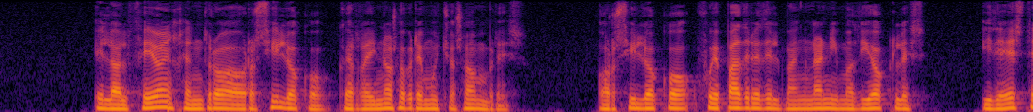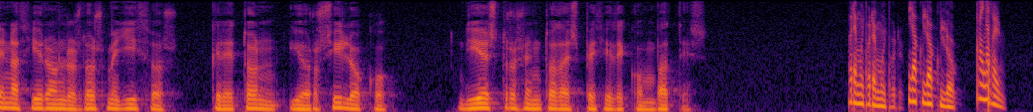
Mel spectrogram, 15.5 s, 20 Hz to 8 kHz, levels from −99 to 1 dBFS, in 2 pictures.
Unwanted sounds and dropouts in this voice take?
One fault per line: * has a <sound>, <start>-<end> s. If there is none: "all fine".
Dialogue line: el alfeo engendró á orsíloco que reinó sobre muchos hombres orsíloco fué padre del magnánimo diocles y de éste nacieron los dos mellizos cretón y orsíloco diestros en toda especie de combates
* has a chirp, 14.1-15.3 s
